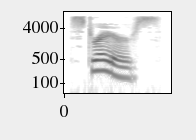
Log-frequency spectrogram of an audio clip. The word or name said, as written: strayers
